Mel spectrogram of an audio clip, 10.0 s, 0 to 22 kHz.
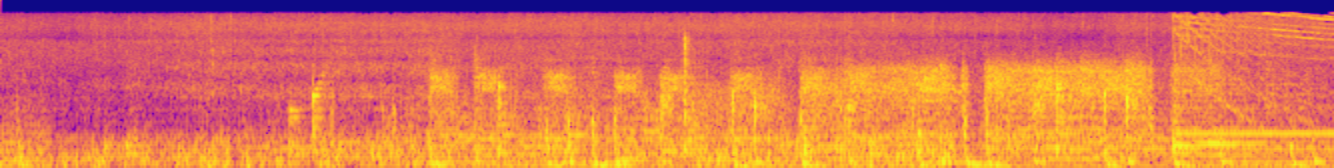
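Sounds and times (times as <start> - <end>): wind buffeting microphone: 0.0 - 8.8
background music: 0.0 - 10.0.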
